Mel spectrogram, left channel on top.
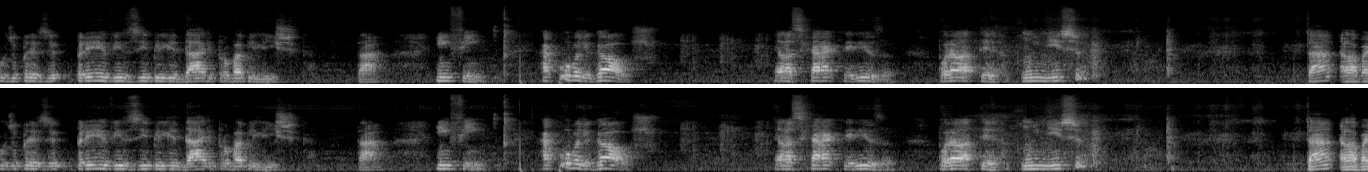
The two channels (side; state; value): both; normal; correlation 0.67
